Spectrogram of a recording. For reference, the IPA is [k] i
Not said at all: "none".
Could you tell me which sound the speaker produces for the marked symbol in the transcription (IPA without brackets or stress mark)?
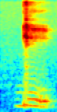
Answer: ɡ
